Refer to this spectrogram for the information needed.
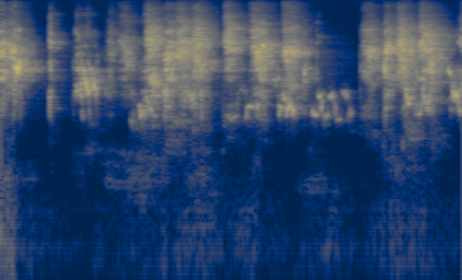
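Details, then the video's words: Lovebirds at home chirp in a dense, excited stream of high, buzzy twitters and squeaks, barely pausing across several seconds. "Love birds Sounds | lovebirds chirping sounds"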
